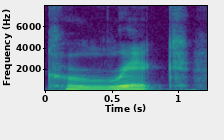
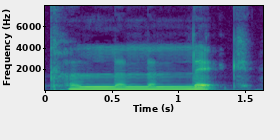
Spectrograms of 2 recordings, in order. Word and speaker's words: click: It should not sound like crick, but click.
